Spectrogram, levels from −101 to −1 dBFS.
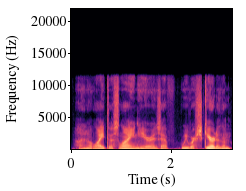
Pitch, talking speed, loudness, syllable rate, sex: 100 Hz, 240 wpm, -18 LUFS, 5.8 syllables/s, male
